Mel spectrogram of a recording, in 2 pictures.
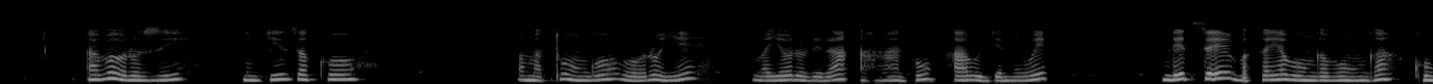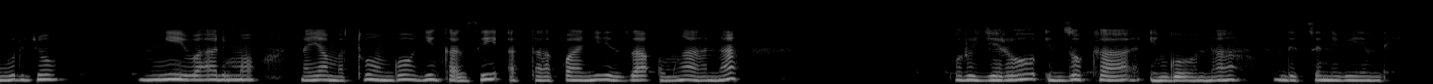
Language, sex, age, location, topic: Kinyarwanda, female, 25-35, Musanze, agriculture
